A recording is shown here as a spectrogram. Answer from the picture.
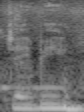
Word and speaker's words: Jabee: information yeah everything is at my name is JB and JB is spelled j-a-b-e-e um and that's how you can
